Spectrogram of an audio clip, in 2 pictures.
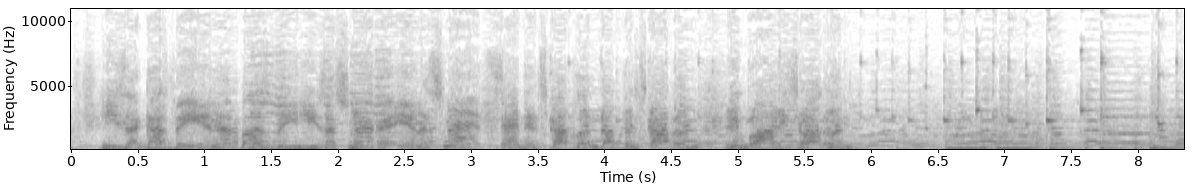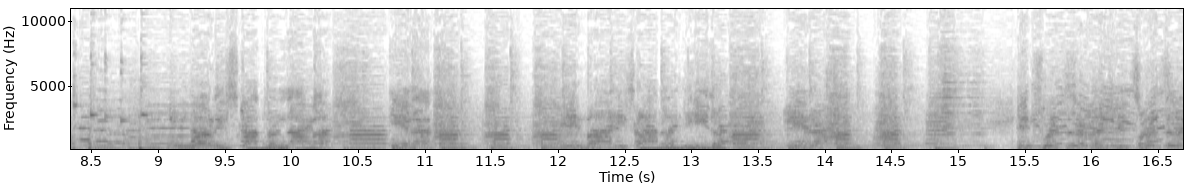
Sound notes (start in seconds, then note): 9.9 toot-toot-toot; 11.0 toot; 13.2 toot-toot-toot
